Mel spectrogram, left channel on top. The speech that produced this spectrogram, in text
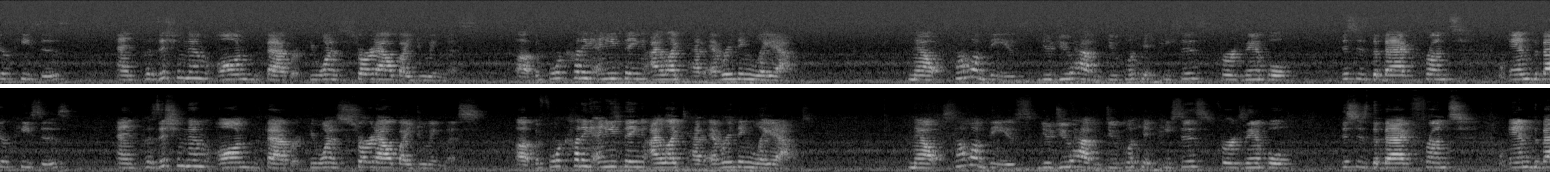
pieces and position them on the fabric. You want to start out by doing this. Before cutting anything, I like to have everything laid out. Now, some of these, you do have duplicate pieces. For example, this is the bag front and the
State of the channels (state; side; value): noise; left; hiss, 4 dB below the sound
